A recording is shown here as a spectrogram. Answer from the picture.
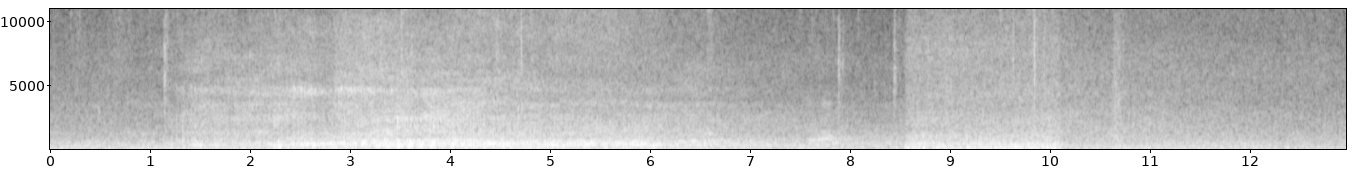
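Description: City street noise. A motor vehicle passes, rising over a couple of seconds and fading again, with passers-by's voices in the background. Near the end a second short burst of noise starts and stops abruptly.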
